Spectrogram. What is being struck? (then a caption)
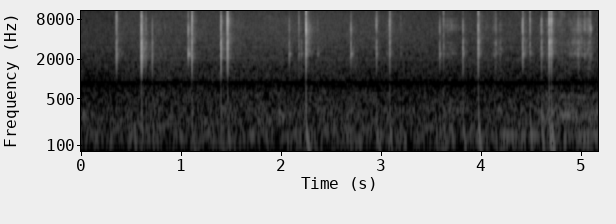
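Aluminium aerosol can with plastic cap. Long acrylic nails tap and scratch the white plastic cap and body of a grey aluminium aerosol hair spray can. About eighteen sharp, bright clicks and ticks come in an irregular rhythm, each dying away almost instantly, with faint scratchy rustles between them and almost no low end.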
